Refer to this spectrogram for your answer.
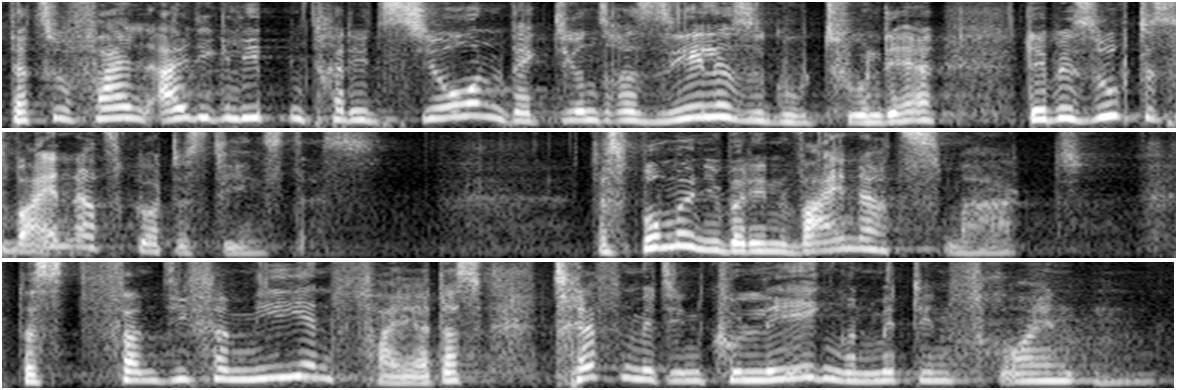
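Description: High, gravelly-voiced pastor in a reverberant hall. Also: male voice, very animated, normal speed. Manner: earnest, reflective preaching with many rhetorical questions. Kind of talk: sermon.

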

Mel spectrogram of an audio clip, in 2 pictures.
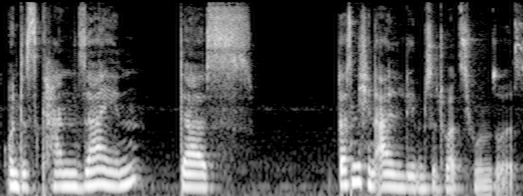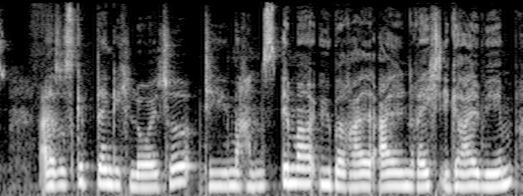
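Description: Young woman, host, reflective solo talk, earnest, mellow tone, repeats and restarts. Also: medium pitch, fairly even intonation, unhurried. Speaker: podcast host.

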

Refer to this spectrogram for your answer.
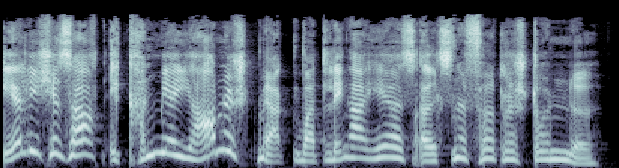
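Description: A narrator voicing a dim-witted, frantic young mother with a Berlin accent in a squeaky, shrieking voice. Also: very animated, fairly quick, no room sound, studio quality. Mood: scatterbrained.

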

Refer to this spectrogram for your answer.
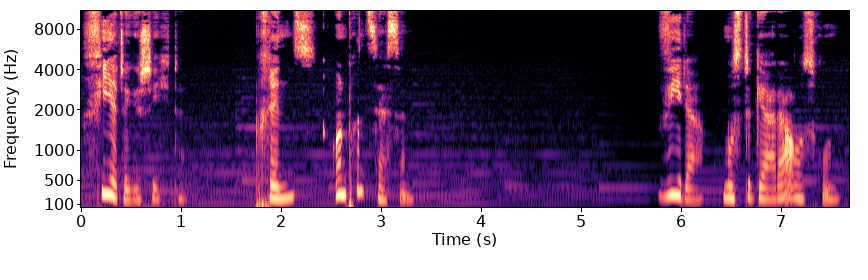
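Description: Gentle woman reading a bedtime fairy tale, hushed and soft, quiet music under it. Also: mid-range voice, slow pace, long pauses, breathy edge. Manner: soft, warm and hushed, addressing a child. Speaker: podcast host and storyteller.

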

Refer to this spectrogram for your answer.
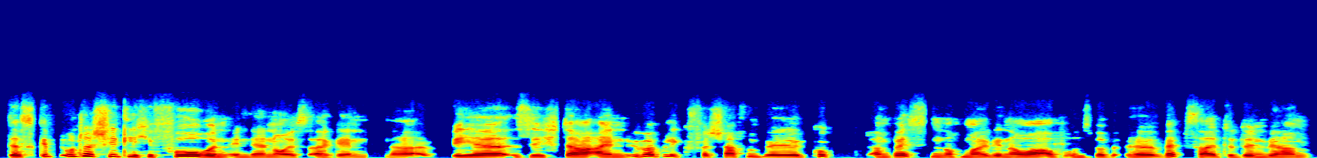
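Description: A woman speaks in as a guest explaining things in an interview. Her voice has a medium pitch. The recording is dry and a little dull, with muted detail. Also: normal speed, few pauses, darkish tone, no room sound. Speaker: spokeswoman of a local association, podcast guest.

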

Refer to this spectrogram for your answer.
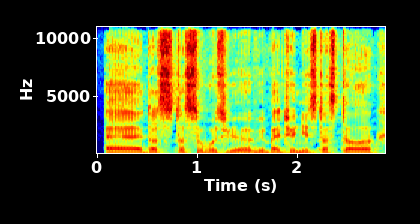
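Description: In a casual podcast interview, a middle-aged chef and restaurateur speaks bluntly and rants, packing his talk with fillers and restarts. His voice is low-pitched and level in tone, at normal speed.

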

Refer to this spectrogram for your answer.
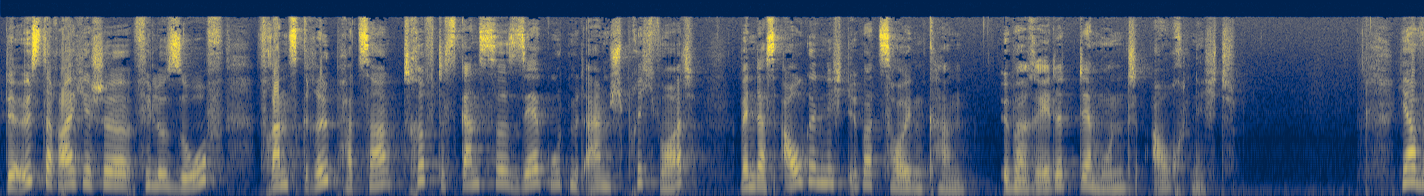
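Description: A woman presents an educational podcast in a relaxed, conversational way. She speaks straight to the listener and keeps asking rhetorical questions as she explains her points. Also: mid-range voice, takes it slowly. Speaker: podcast host.

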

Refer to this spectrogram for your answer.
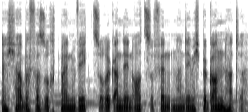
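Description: A man's voice: low-pitched, fairly even intonation, a little fast, darkish tone, faint music behind. A man narrating a scripted first-person horror story in a tense, dramatic way.

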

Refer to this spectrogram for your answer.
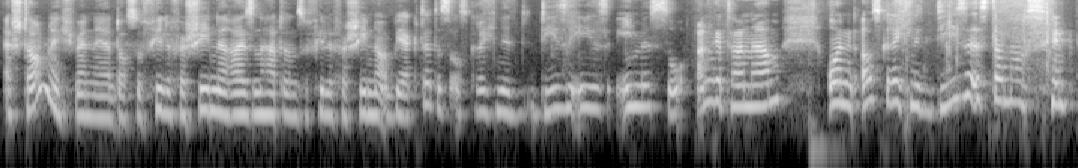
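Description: In an improvised audio drama, a woman plays a curious, probing interviewer examining a dead man's journal, reading from it and asking questions in a measured, thoughtful way. Her soft, mellow voice is mid-range, steady, and close to everyday speech, with a little hiss or hum.

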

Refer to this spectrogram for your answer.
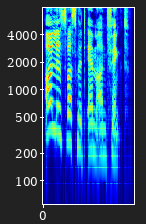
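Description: Woman doing a hoarse sleepy dormouse. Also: a little high, big pitch swings, fairly bright tone, no room sound, clean studio sound, full character voice. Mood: drowsy grumbling. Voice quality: hoarse, weak. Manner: slow, drowsy, touchy. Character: sleepy old male dormouse, grumpy.

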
